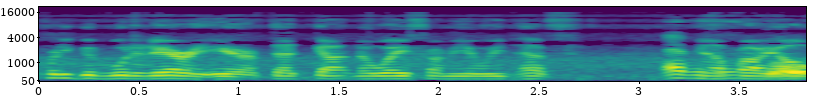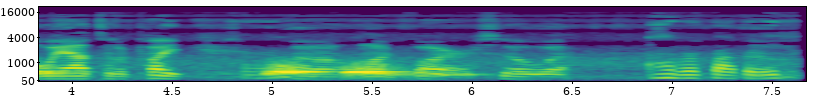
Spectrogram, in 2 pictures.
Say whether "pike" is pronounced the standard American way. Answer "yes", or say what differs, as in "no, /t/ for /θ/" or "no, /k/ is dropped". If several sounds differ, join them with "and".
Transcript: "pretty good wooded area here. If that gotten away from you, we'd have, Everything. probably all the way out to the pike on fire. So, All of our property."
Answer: yes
